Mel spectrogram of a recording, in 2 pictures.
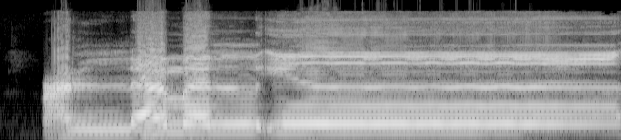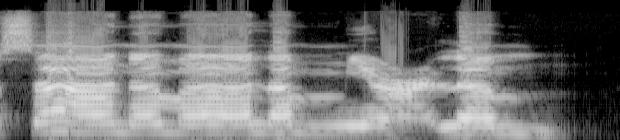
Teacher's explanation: Nun, ujung lidah bertemu dengan langit-langit bagian tengah.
